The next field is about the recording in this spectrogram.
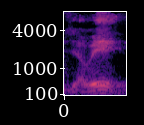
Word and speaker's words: Yahvé: Cuando el Eterno dijo, no dice la palabra Dios, ni menos pronuncia el tetragrama, que nosotros pronunciamos como Yahvé.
